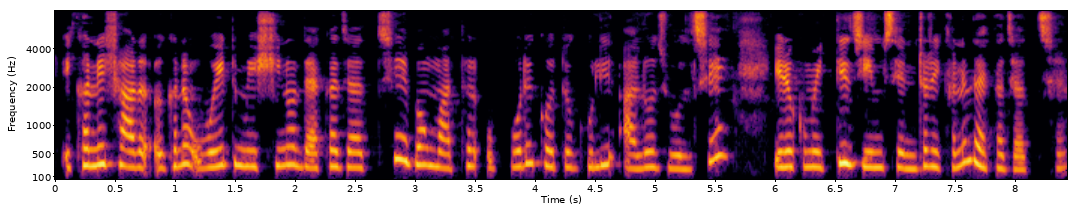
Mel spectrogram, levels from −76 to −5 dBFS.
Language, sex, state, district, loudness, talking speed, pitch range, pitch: Bengali, female, West Bengal, Paschim Medinipur, -17 LUFS, 155 wpm, 260-305 Hz, 275 Hz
